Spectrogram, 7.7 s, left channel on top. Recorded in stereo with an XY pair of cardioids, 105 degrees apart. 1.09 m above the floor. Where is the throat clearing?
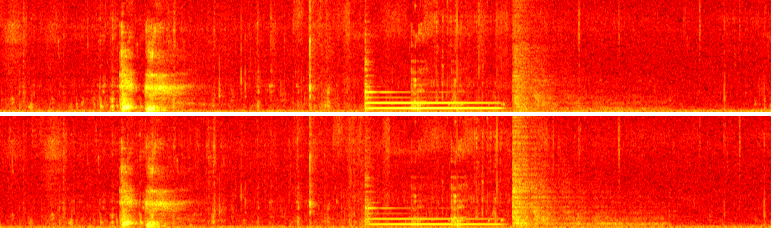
35° left, 0.6 m.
